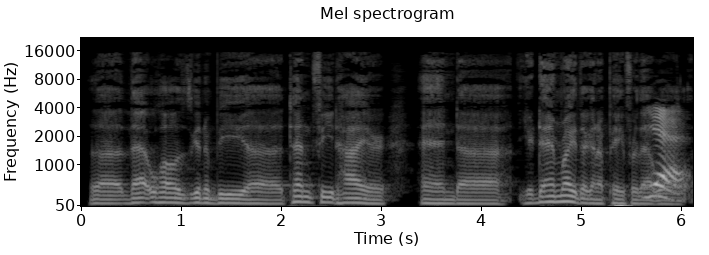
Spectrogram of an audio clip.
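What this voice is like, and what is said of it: Imitates another person's voice. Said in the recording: “I can't do a Donald Trump impression.”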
